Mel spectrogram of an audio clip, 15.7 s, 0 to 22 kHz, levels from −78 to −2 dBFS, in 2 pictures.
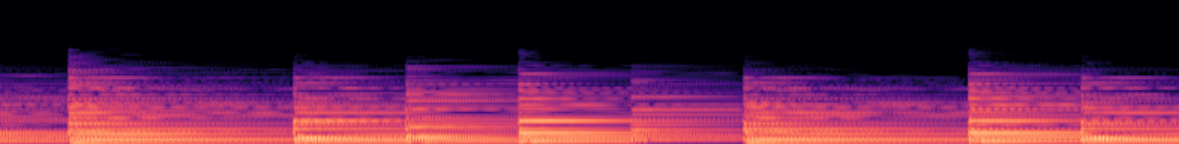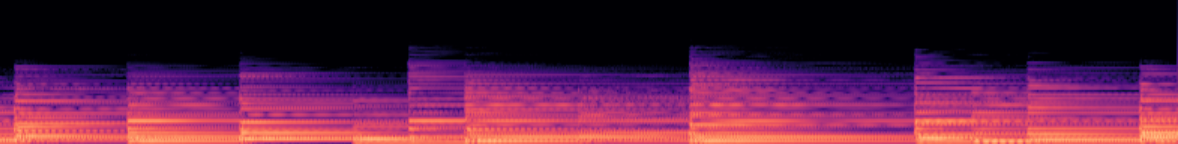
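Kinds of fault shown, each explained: Nothing stood out on listening to this clip.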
